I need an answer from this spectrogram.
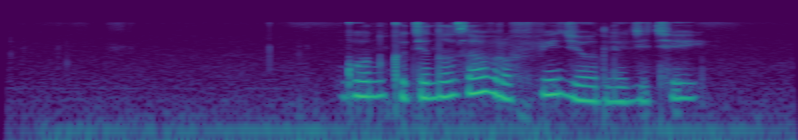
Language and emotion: Russian, neutral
